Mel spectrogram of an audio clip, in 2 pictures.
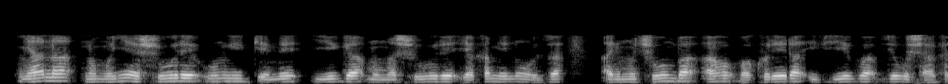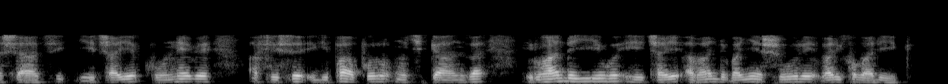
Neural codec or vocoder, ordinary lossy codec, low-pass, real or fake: vocoder, 22.05 kHz, 80 mel bands, WaveNeXt; AAC, 16 kbps; 7.2 kHz; fake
